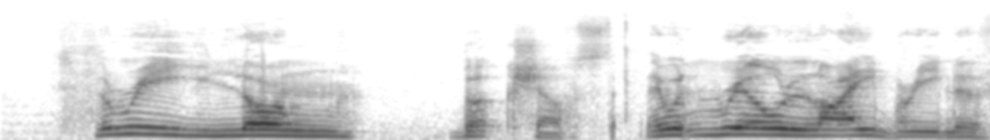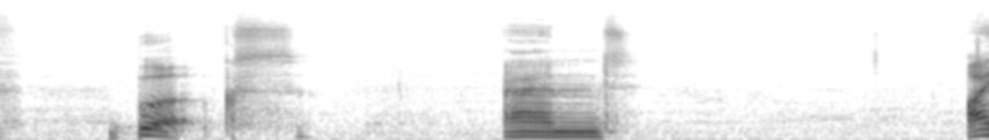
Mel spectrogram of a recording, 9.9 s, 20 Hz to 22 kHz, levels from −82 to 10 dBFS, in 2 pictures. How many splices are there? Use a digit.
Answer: 5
